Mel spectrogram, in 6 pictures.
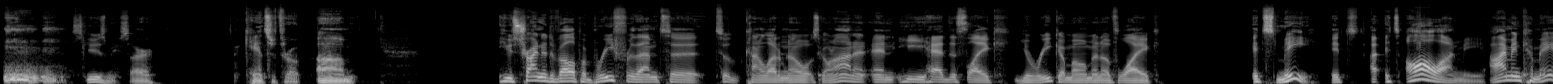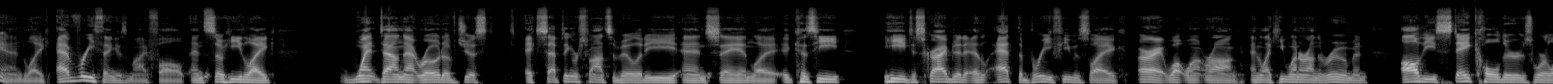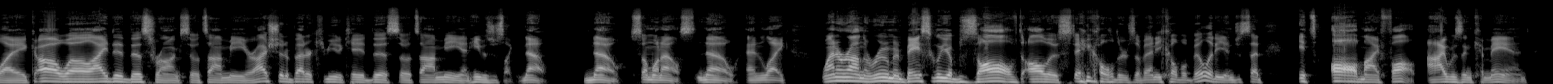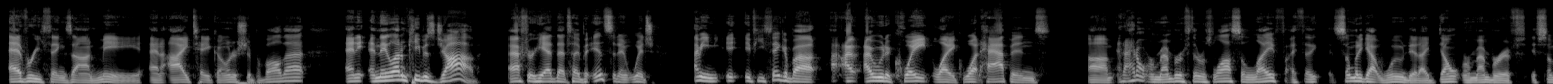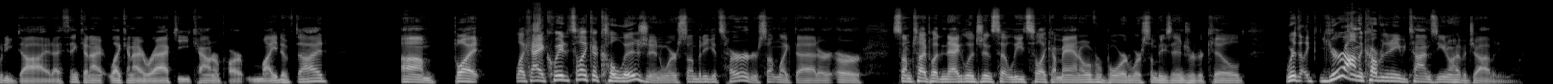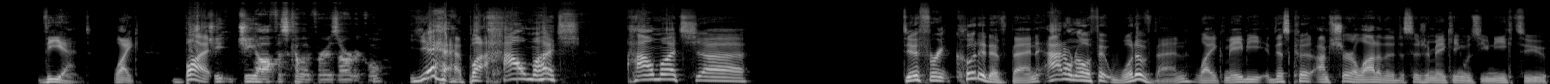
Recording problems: none

